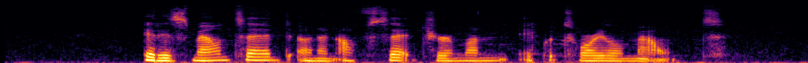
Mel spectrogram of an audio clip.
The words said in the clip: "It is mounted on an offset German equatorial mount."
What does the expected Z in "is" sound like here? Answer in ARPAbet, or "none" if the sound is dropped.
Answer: Z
